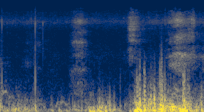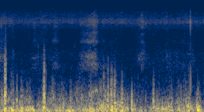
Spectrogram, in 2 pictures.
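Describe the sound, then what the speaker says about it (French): Blustery wind buffets the microphone with low rumbling gusts, swelling louder midway and staying rough throughout. "j'essaie de cacher le micro du vent. Parce qu'il y a pas mal de vent"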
